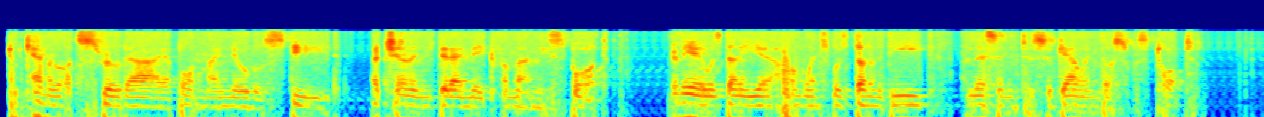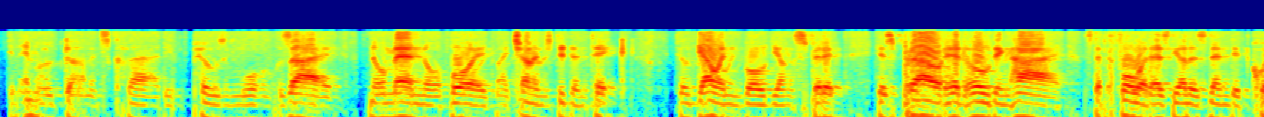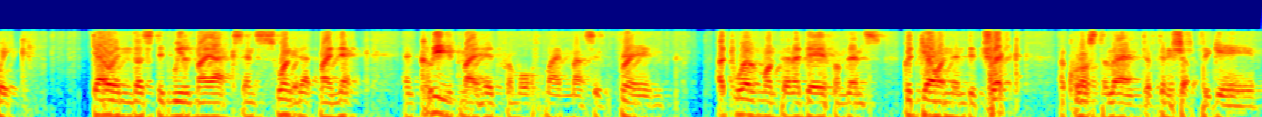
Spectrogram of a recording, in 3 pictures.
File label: monolog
